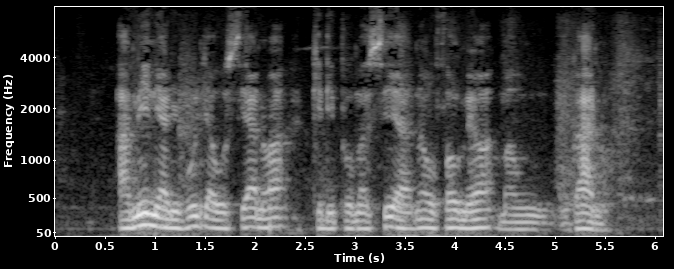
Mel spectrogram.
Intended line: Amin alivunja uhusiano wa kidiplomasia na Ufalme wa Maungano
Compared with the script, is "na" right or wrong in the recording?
right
